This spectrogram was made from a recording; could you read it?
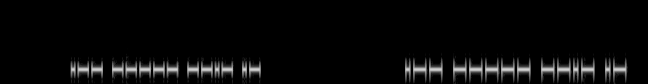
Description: Morse code, heard as a keyed tone, about 37 wpm, 700 Hz. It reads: W0QA W0QA
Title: Speed Racing - USA 1x2 Call Signs 30wpm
